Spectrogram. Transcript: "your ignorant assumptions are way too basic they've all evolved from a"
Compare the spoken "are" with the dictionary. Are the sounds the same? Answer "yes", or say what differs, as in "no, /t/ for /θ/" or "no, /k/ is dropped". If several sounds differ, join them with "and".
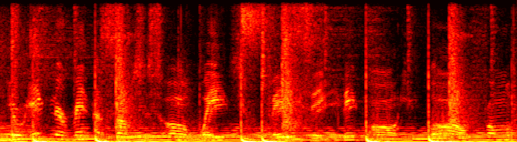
no, /l/ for /ɹ/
